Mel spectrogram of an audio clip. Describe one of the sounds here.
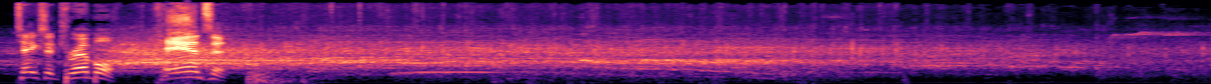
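A large crowd cheers loudly in an echoing hall, then the cheering slowly fades.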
